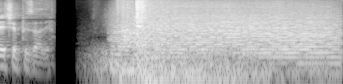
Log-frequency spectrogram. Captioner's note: roars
